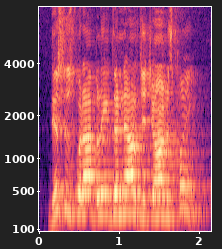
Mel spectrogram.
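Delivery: normal talking voice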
